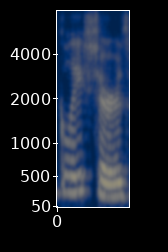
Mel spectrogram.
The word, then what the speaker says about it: glaciers: job good job so in the word glaciers right here this is pronounced um like a sh so it's glaciers glaciers and this is glacial so glistening glaciers gracefully glide through the Grand glacial Gorge so it's a sh sound right here glacial and and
